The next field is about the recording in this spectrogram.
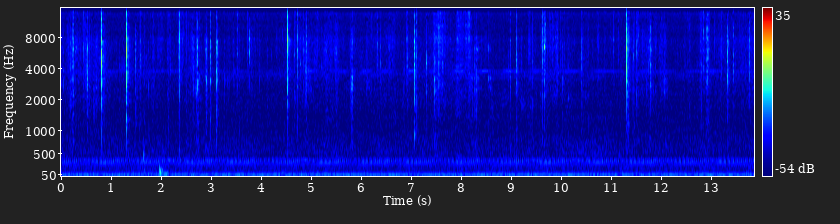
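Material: Soap.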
